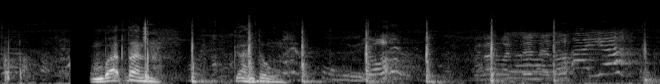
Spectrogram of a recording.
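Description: Footsteps knock on wooden stairs and boards.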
